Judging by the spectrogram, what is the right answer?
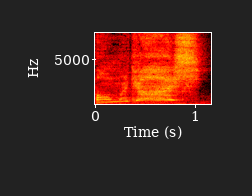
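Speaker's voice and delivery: very high, slow, drawn-out mock awe; stunned amazement. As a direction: stretch it out in disbelief. Retold amazement at two Staryus.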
